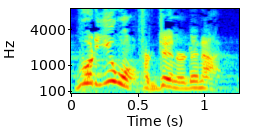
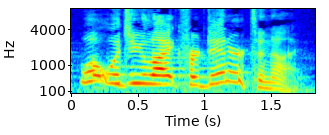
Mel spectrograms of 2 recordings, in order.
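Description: First: It is said in a harsh tone. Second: It is said in a friendly tone.

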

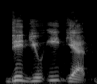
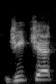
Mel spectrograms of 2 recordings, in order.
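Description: First: Each word is said fully and separately. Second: The words are squeezed together into two quick syllables.

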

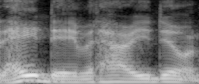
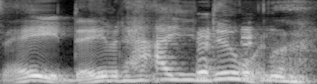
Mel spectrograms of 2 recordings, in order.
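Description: First: It is said in a neutral accent. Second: It is said in a Texas accent.

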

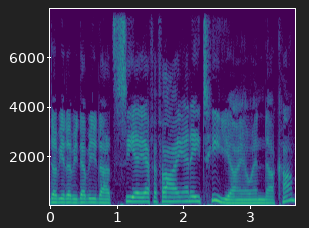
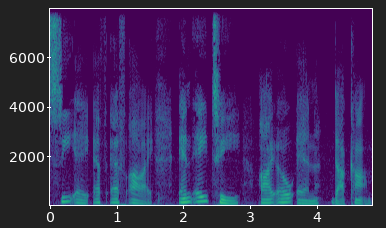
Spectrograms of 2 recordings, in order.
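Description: First: It is said fast. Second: It is said slowly.

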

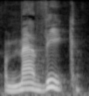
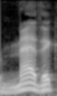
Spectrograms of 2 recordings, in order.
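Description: First: The name is said the non-American way. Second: The name is said the American way.

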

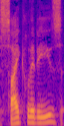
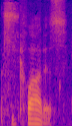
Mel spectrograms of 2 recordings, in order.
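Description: First: The word begins with an S sound. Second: The word begins with a K sound. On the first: The speaker calls it wrong. "I always wanted to say the Cyclades because that's how I would pronounce it" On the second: The speaker calls it right. "it was pointed out it was the Kyklades"

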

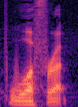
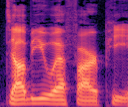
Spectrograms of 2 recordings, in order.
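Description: First: The term is said as a single word. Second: The term is said as separate letters. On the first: "we never called Woofrup Woofrup" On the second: "We always called it WFRP"

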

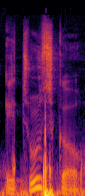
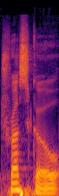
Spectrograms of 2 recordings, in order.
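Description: First: The name is said in a put-on Italian accent. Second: The name is said in a plain English accent.

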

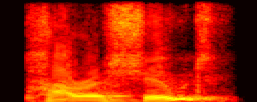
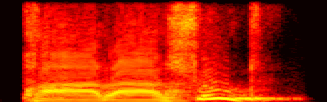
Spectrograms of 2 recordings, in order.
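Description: First: The stress falls only on the first syllable. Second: The stress falls equally on every syllable. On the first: This is how English speakers say it. "in English we say" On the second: This is how Thai speakers say it. "They say"

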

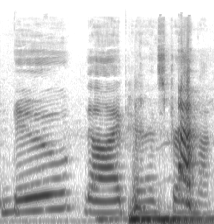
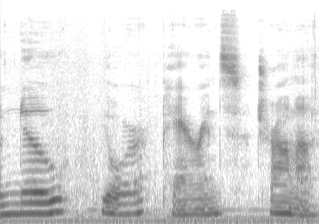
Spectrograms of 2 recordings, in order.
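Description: First: It is said in a put-on Shakespearean voice. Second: It is said in her natural voice.

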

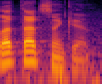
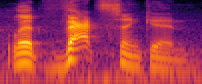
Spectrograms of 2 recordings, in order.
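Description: First: It is said flatly, without emphasis. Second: It is said dramatically, with heavy emphasis.

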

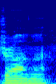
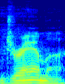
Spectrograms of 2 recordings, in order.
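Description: First: It is pronounced with an American accent. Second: It is pronounced with a Canadian accent. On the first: "instead of drama" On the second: "Also say drama"

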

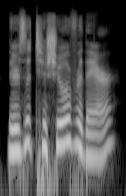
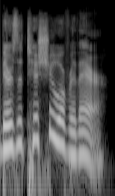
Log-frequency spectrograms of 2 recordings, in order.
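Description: First: It is said in a tentative, unsure way. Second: It is said in a firm, confident way. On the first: The listener just acknowledges it and does nothing. The speaker calls it wrong. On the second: The listener feels moved to act on it. The speaker calls it right.

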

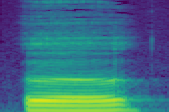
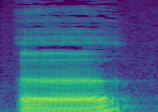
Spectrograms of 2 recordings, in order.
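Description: First: The pitch stays high and level. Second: The pitch rises from mid to high. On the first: "premier ton" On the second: "deuxième ton"

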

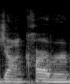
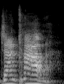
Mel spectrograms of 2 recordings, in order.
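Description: First: The name is said in a plain accent. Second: The name is said in a Boston accent.

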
